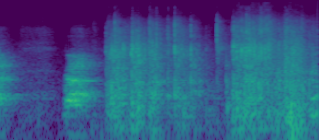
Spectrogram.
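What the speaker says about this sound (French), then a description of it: "vu comment elle jappe" A small dog yaps in quick, sharp bursts close by, the barks coming in a busy cluster after a brief quiet start, with faint tapping and rustling mixed in.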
